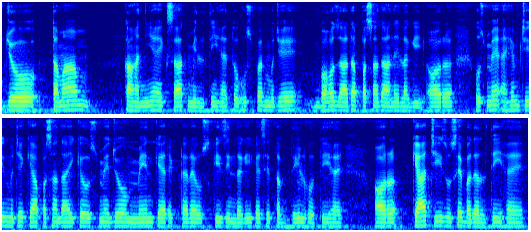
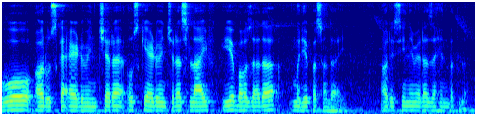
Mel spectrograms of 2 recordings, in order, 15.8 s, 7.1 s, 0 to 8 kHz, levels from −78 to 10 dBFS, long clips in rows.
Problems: none marked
